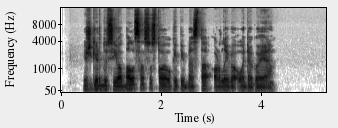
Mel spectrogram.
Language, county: Lithuanian, Vilnius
